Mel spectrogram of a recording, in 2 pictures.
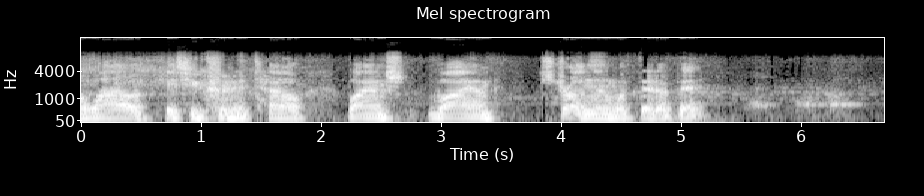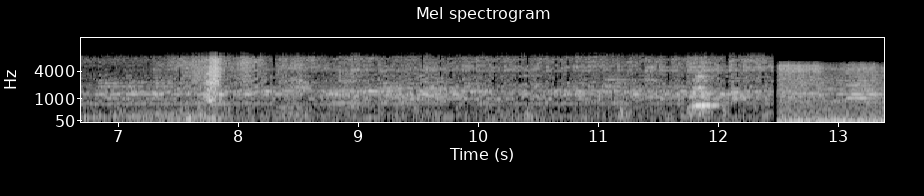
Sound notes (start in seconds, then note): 0.9 chuckles; 5.5 dog barks in background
